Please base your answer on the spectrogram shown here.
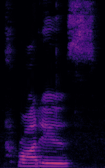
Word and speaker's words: produce: So in this case, produce, if we're referring to fruit and vegetables, the syllable is on the first half of the word.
